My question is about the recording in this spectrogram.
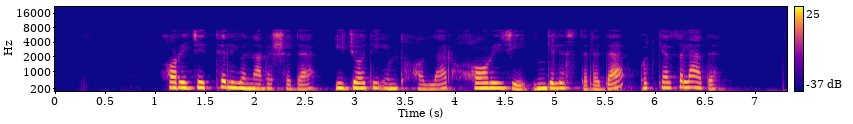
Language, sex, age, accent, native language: Uzbek, female, 19-29, Jizzax, Uzbek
